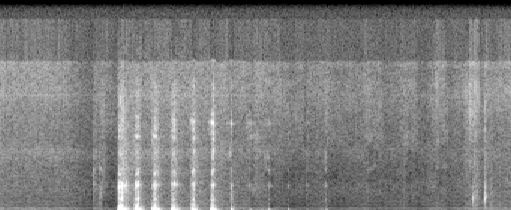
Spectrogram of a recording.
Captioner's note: Ketawa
